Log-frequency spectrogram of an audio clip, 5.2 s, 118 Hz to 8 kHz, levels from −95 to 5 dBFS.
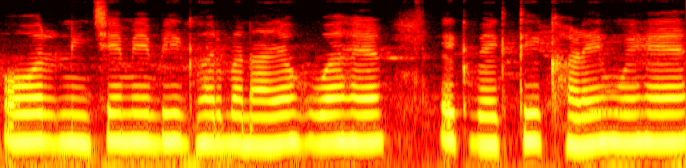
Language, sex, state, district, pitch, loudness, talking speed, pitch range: Hindi, female, Jharkhand, Palamu, 230 Hz, -14 LUFS, 150 wpm, 225-230 Hz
